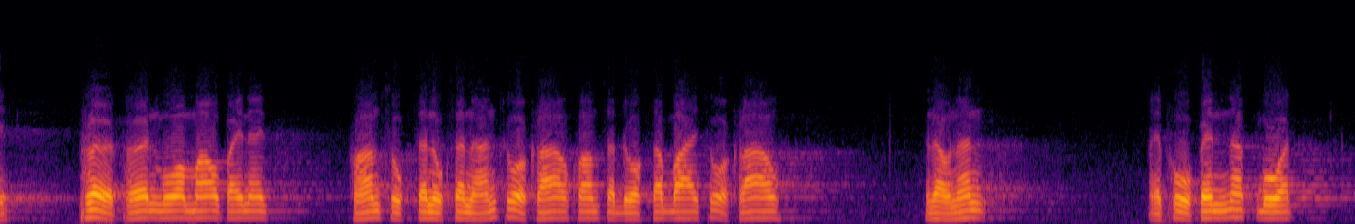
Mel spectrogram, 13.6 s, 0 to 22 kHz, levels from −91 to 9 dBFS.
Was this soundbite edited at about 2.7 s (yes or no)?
no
